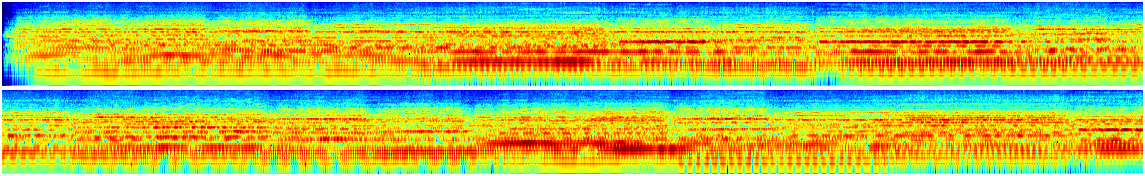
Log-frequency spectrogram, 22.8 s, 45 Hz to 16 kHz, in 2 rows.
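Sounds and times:
solo string section in C: 0.0 - 22.8.

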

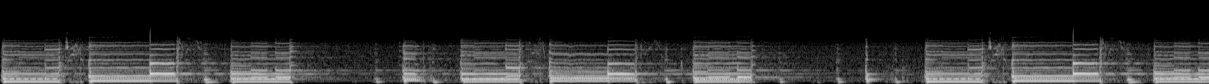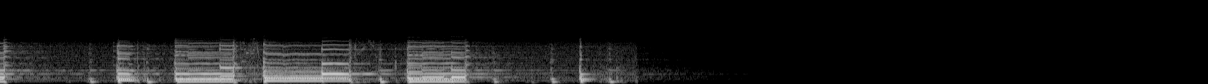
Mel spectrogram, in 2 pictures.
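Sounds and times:
wet electric guitar in E minor: 0.0 - 18.7.

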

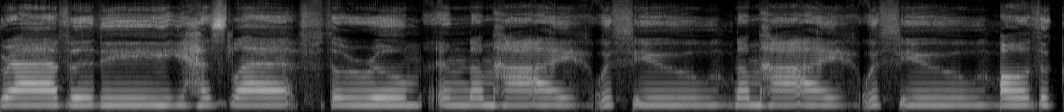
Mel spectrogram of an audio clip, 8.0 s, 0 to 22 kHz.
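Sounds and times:
gentle flat-pitched vocals: 0.0 - 7.9.

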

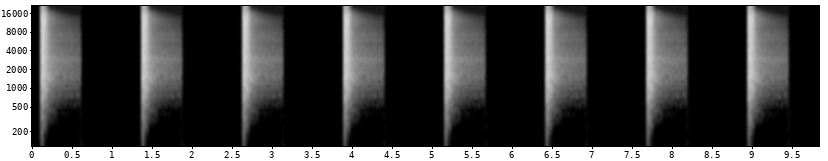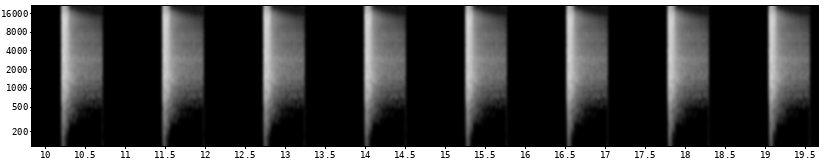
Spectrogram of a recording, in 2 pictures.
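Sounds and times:
space drum loop with clap at 95 BPM: 0.1 - 0.6, 1.4 - 1.9, 2.6 - 3.2, 3.9 - 4.4, 5.2 - 5.7, 6.4 - 7.0, 7.7 - 8.2, 9.0 - 9.5, 10.2 - 10.7, 11.5 - 12.0, 12.8 - 13.3, 14.0 - 14.5, 15.3 - 15.7, 16.6 - 17.0, 17.8 - 18.2, 19.1 - 19.6.

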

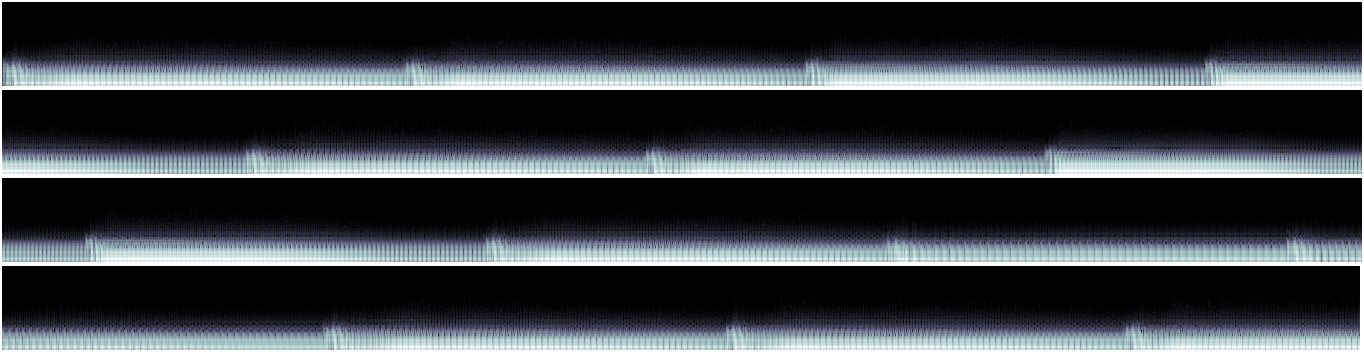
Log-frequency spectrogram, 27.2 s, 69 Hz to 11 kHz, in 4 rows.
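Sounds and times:
bass line in A-flat major at 60 BPM: 0.0 - 27.1.

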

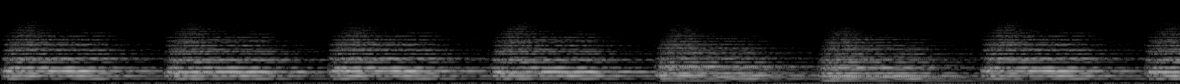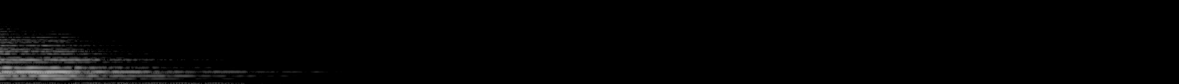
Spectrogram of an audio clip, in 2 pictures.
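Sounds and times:
147 BPM C minor brass melody loop: 0.0 - 13.5.

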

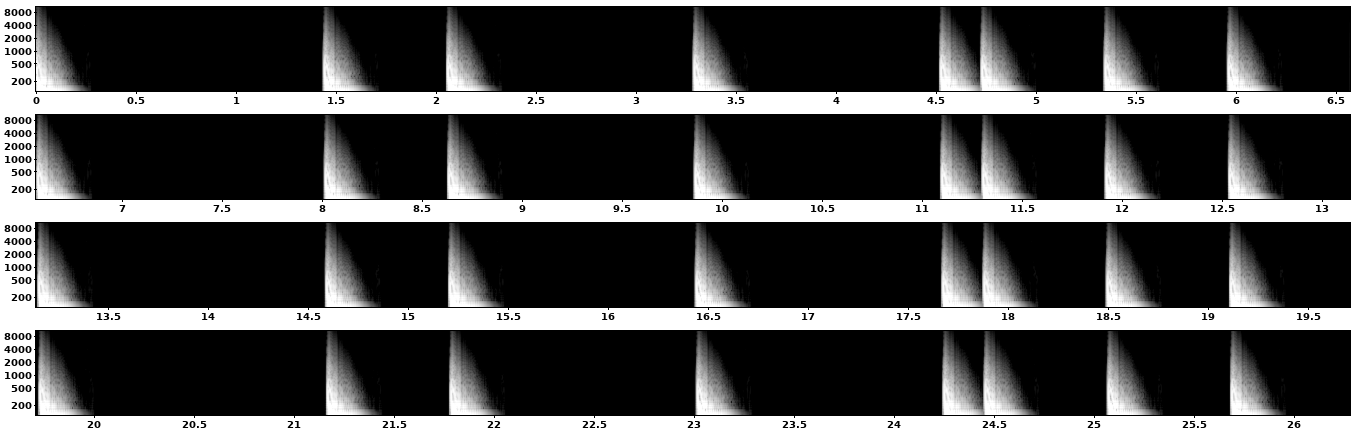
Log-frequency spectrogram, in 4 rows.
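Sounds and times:
kick drum loop: 0.0 - 0.2, 1.4 - 2.3, 3.3 - 3.5, 4.5 - 6.8, 8.0 - 8.8, 9.9 - 10.1, 11.1 - 13.4, 14.6 - 15.4, 16.4 - 16.7, 17.7 - 20.0, 21.2 - 22.0, 23.0 - 23.2, 24.2 - 25.9.

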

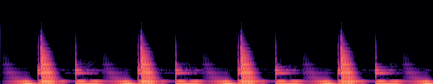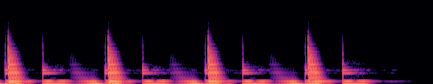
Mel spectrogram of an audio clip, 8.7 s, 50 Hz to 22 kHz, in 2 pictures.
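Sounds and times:
house synth loop in C minor at 120 BPM: 0.2 - 7.8.

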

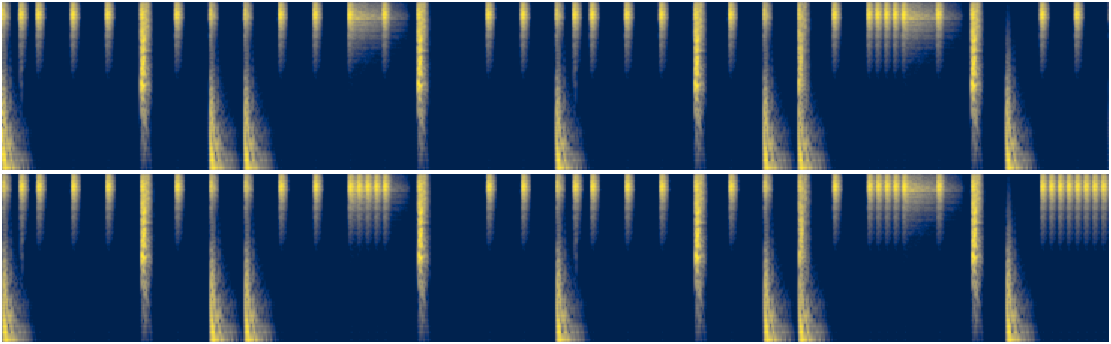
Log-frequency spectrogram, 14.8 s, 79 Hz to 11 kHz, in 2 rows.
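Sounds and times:
trap drum loop at 130 BPM: 0.0 - 14.7.

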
